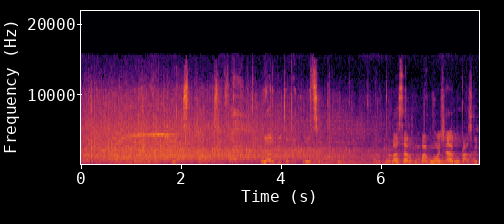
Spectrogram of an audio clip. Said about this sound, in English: Come on, let's clap our hands for Jesus.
